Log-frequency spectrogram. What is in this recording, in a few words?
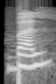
"bal", Punjabi; ਬਲ; بل; noun masculine, dialectical usage; ਵਲ਼; ਵੱਟ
